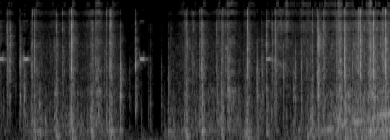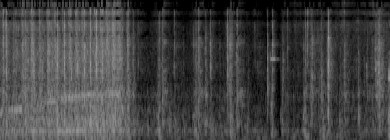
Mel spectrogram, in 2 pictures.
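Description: A sewing machine runs a zigzag stitch through ribbon on a bridesmaid dress, with a steady rapid mechanical whir that rises into a louder sustained burst mid-clip and then returns to short stop-start runs.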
